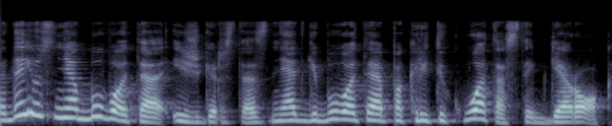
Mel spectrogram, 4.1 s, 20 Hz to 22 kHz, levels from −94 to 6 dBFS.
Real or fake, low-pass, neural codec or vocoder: real; 10.8 kHz; none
